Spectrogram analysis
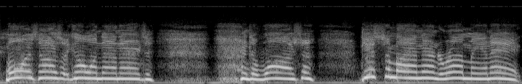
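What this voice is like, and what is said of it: Imitates another person's voice. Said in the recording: “my impression of the boss and the owner”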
